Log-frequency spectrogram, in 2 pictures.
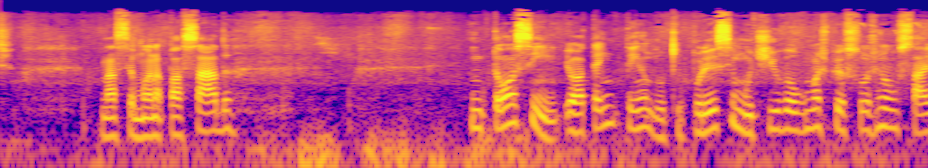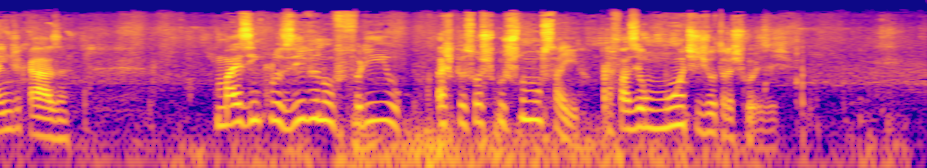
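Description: A man talks calmly close to a microphone.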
